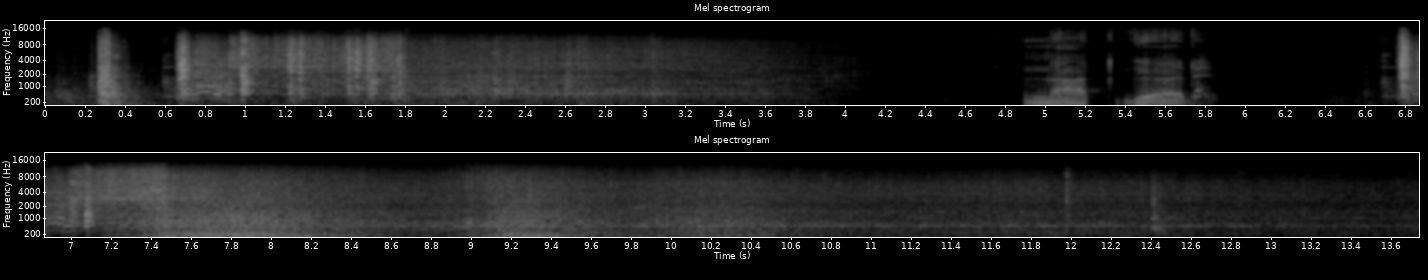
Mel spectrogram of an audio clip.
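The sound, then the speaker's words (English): A driver behind the wheel cranks a car engine with rapid rhythmic chugging and it dies out; after a brief spoken remark, it cranks again and roars to life, settling into a steady, fairly loud running rumble. “I sat down behind the wheel of my car and turned the engine.”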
